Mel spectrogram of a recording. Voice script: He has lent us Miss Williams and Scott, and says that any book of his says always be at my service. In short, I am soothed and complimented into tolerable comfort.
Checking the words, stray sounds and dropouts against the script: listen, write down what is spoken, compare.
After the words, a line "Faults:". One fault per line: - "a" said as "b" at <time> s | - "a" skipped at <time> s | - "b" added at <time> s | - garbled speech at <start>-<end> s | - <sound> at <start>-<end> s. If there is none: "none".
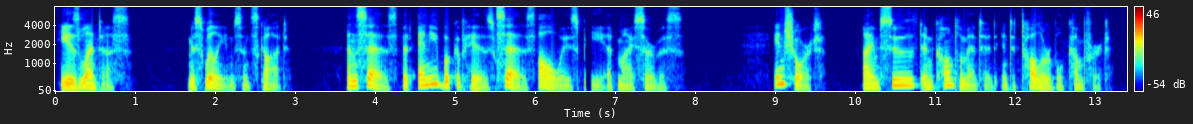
He has lent us Miss Williams and Scott, and says that any book of his says always be at my service. In short, I am soothed and complimented into tolerable comfort.
Faults:
- dropout at 6.6-6.7 s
